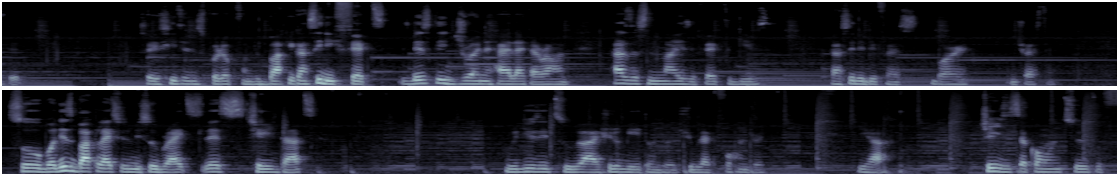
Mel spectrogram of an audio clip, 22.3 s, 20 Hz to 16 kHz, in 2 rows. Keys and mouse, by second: 1.0 g, 3.4 shift+middle click, 7.4 click, 12.5 middle click, 13.4-13.8 middle drag, 14.5 shift+middle drag, 15.3 click, 17.2-19.6 drag, 18.6 KP_0.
